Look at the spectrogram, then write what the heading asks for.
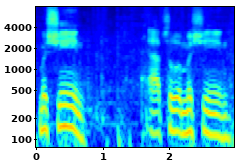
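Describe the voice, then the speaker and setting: A man's voice: mid-range voice, music in the background. A man chatting cheerfully on camera, cheering on his partner before and after a marathon. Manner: slow, upbeat, cheering. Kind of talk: casual vlog chat.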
